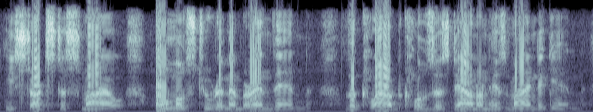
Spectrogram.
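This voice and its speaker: Male narrator, bright forceful tone, dramatic phrasing, vintage radio serial announcer style. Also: mid-range voice, steady tone, measured pace, rough recording.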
